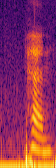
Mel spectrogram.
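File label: "pen", female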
